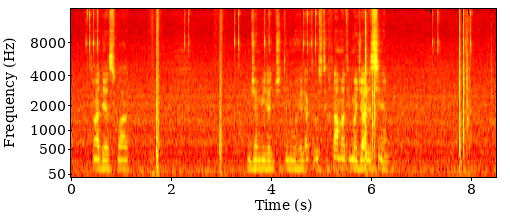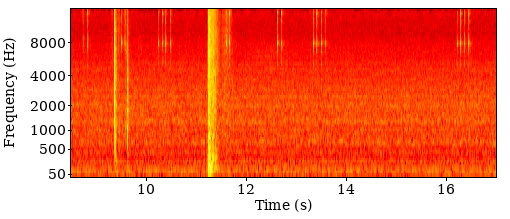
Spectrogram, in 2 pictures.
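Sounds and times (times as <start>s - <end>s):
steady low hum: 0.0s - 17.0s
heavy punch impact: 1.6s - 1.8s, 11.2s - 11.7s
computer mouse clicks: 12.6s - 13.6s, 16.2s - 16.6s.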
